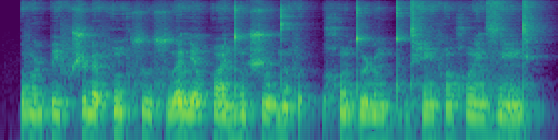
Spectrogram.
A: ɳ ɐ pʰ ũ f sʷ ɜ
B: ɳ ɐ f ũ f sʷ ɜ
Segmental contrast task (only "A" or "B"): B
